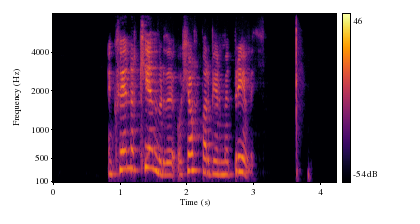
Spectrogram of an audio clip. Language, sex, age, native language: Icelandic, female, 30-39, Icelandic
